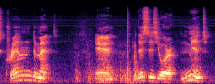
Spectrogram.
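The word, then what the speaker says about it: crème de menthe: is called creme DeMint so the H on the end of this is silent this is not creme Dem meth okay this is creme DeMent and this is your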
